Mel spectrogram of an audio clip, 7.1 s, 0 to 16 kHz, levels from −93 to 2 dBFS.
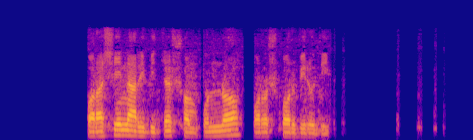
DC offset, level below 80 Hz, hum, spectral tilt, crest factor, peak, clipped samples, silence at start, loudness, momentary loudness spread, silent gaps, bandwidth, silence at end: under 0.1%; -68 dBFS; none; -5.5 dB/octave; 18 dB; -2 dBFS; under 0.1%; 1.3 s; -20 LUFS; 9 LU; 3.67-3.80 s; 7.8 kHz; 2.15 s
